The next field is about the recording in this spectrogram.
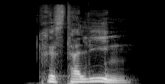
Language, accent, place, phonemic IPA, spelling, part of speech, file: German, Germany, Berlin, /kʁɪstaˈliːn/, kristallin, adjective, De-kristallin.ogg
- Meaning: crystalline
